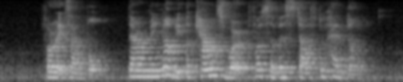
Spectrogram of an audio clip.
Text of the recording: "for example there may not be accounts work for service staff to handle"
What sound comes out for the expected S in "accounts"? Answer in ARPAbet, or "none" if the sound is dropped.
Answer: S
